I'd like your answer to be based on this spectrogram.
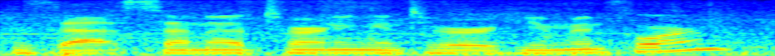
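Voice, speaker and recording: A man giving casual, musing commentary as a reaction video host, often trailing off quietly. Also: medium pitch, lively intonation, quick pace, background noise. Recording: voice over loud game cinematic music.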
